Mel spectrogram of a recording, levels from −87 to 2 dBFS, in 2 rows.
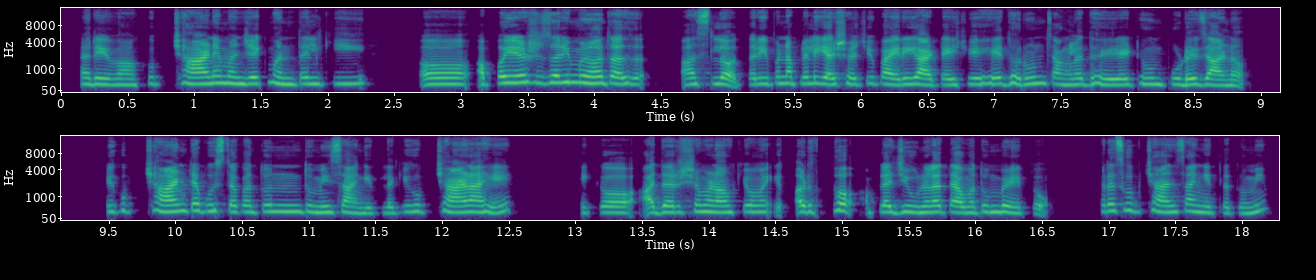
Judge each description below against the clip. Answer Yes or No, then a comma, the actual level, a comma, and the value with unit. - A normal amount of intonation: No, narrow, 2.0 semitones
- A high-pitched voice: Yes, very high, 255 Hz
